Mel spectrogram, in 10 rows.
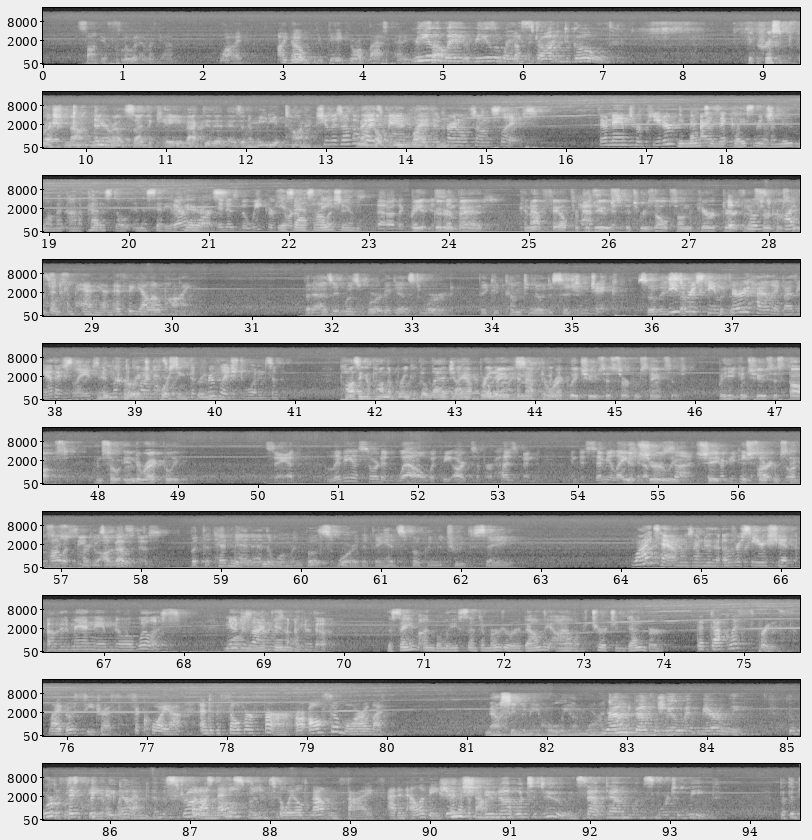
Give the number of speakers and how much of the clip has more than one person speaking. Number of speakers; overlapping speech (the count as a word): nine, about 30%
